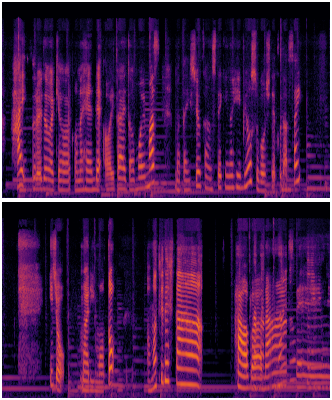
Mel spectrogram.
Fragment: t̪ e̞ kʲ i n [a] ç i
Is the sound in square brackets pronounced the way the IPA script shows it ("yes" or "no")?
yes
